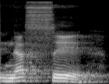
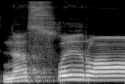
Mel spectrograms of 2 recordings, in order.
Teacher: اب یہاں صاد ہے، بعض لوگ سین پڑھ لیتے ہیں نس سے، وہ درست نہیں ہے، نصرا۔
